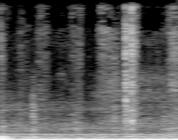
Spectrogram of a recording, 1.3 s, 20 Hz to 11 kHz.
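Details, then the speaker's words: 2008 Honda Civic Hybrid after replacing the top engine mount, cold start: low steady even hum with no vibration, buzzing or shudder; smooth, quiet normal idle, earlier cabin resonance fixed. "no weird vibration no weird sound no vibration in the mirror no vibration over here it's smoother"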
